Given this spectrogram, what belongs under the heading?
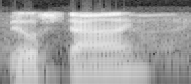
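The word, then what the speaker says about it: Bilstein: thank Mr Jim Highland coming on from uh billstein and he said if you win in his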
